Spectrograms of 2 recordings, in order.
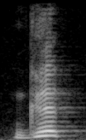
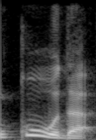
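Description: First: "good" with short uh-like vowel, d held back; unreleased d. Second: "good" mispronounced as "goo-de", long oo; wrong "oo". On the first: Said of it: "施暴". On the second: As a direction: overdo a long oo and added vowel in "good". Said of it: "不要读成good". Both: Shown as a demonstration.

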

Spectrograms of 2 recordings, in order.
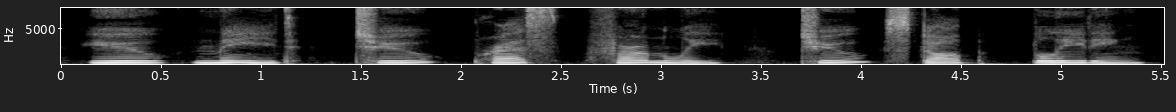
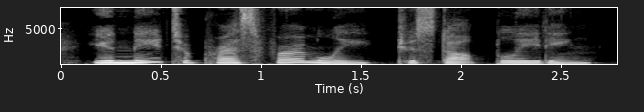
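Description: First: Very measured, slow word-by-word reading; slow read-along. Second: Said in the usual way. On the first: Shown as a demonstration. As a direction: take it slowly, pausing between words. (一词一顿，慢速领读) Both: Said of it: "跟着我慢读一遍".

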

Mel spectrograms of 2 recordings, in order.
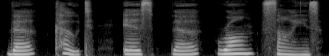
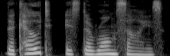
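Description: First: Slow, one word at a time; slow read-along. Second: Said in the usual way. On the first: Shown as a demonstration. Teacher leads students through the sentence, slow read-along. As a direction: pause after every word for learners to follow. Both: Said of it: "慢慢来读".

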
